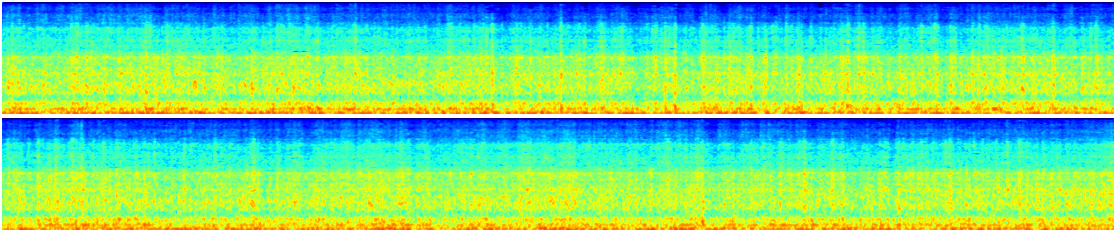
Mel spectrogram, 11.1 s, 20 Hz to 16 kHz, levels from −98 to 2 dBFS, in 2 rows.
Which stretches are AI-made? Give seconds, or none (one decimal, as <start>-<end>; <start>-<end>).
6.9-8.5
